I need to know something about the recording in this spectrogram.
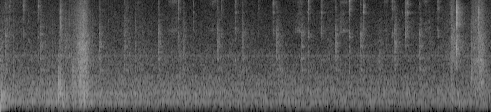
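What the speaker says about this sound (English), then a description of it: "Slice cut only with the tip of my scissor." Soft, repeated snips of scissors slice-cutting hair with only the blade tips during a short haircut, light irregular clicks over a steady room hiss.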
